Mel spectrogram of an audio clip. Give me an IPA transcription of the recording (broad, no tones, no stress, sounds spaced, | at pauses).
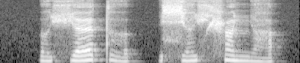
ə̤ ç ɛ t ə̤ | ɕ ɛ̤ ç ʂ ɐ̃ ɲ a̤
